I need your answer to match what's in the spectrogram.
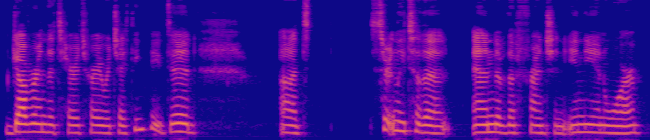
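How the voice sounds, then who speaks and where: A woman's voice: on the low side, steady tone, normal speed. A woman talking casually to camera about words and places, with lots of ums and uhs. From Wisconsin. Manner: chatty, many ums and uhs. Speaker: vlogger. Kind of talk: casual educational talk.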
